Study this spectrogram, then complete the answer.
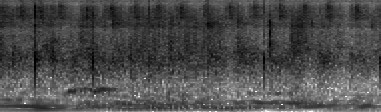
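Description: A church congregation at a morning prayer service breaks into steady applause, a dense, even patter of many hands filling the room under organ-like sustained tones.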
